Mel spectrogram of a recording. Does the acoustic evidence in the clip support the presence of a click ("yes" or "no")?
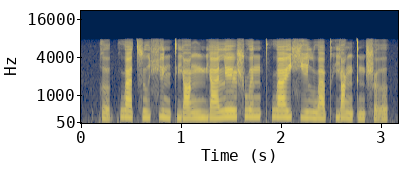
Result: no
